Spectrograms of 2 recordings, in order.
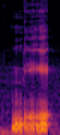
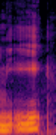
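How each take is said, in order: First: The tone stays low without rising much. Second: The tone rises up too high. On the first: The speaker calls it right. "instead of saying like ni" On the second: The speaker calls it wrong. "I tend to go up too much"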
